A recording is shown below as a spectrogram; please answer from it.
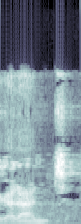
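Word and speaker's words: Garanča: Se escribe Garanca, pero se pronuncia, para su desgracia, Garancha.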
